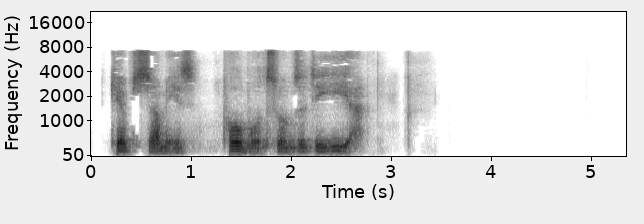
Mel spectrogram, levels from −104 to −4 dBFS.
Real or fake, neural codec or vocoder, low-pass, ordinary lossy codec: fake; codec, 24 kHz, 0.5 kbps, DualCodec; 7.2 kHz; MP3, 32 kbps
